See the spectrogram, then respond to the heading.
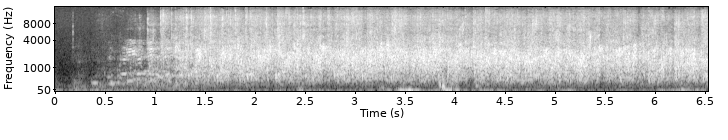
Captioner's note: audience laughing and applauding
